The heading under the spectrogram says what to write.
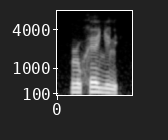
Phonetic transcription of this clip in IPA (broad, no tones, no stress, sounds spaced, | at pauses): ɭ u x e ʎ i lʲ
